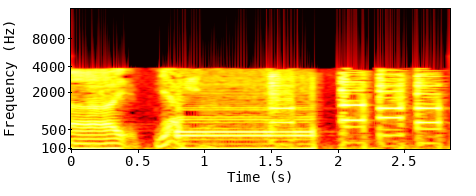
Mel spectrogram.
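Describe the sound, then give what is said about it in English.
A steady electronic phone tone plays, followed by three short, evenly spaced keypad beeps as a number is dialed, sounding thin and band-limited like it's coming through a telephone. “And then you'll hear the dial, of course. The ringtone.”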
